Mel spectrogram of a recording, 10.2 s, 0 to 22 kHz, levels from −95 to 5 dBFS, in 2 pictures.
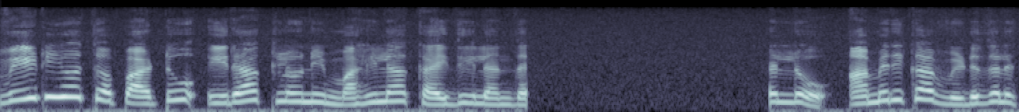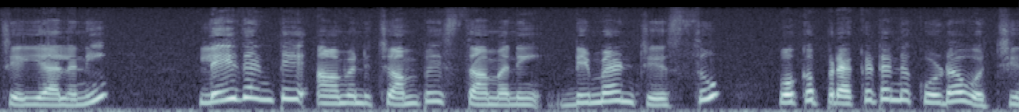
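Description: From 2.63 s to 3.85 s the speech is hit by an audio dropout to a faint residue. For about 1.22 s the signal vanishes abruptly and only hiss remains, roughly 35 dB below the speech level. The likely cause is a brief loss of the wanted input while the path downstream stayed live. On the waveform the envelope collapses to a thin noise band with sharp edges, and the spectrogram shows a vertical gap filled with even, broadband hiss.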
